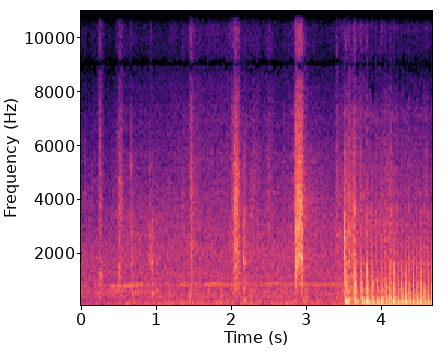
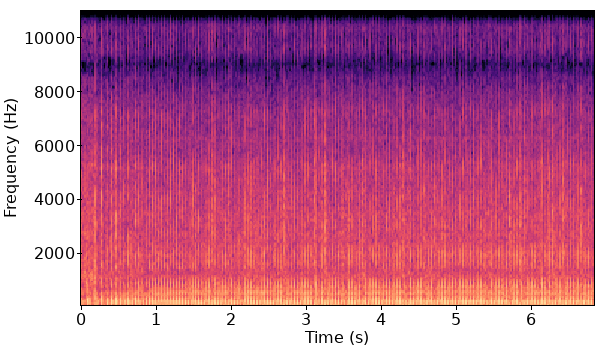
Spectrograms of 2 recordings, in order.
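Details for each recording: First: Honda XL175 dual-sport single after exhaust replacement: after some clatter it fires up and settles into a steady, low, even thump; new exhaust sounds deeper but not much quieter, healthy. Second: Honda XL175 dual-sport single idling before the muffler is cut and refitted: a loud, raw, popping idle with a hard, unmuffled bark on each firing. The homemade muffler barely quiets the exhaust.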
